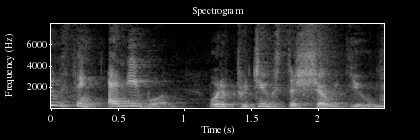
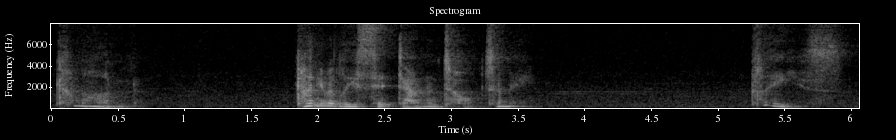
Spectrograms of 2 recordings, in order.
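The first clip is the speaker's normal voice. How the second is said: very soft, low, desperate begging; subdued, breath-held coaxing; hushed pleading; 5 semitones lower, 10 dB quieter than usual. Acted. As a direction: beg gently, almost down to a whisper. Desperate plea to Kim to stay.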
